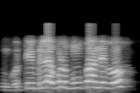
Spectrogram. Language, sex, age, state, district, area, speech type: Assamese, male, 30-45, Assam, Sivasagar, rural, conversation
